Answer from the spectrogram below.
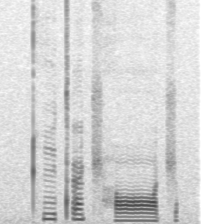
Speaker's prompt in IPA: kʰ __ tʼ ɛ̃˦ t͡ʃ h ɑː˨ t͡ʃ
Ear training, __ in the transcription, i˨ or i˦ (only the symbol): i˦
